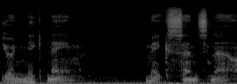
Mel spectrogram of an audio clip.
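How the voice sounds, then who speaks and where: The speaker uses a put-on character voice. Clear background noise is present. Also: man. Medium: video game. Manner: terse, deadpan.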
